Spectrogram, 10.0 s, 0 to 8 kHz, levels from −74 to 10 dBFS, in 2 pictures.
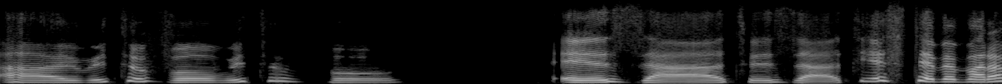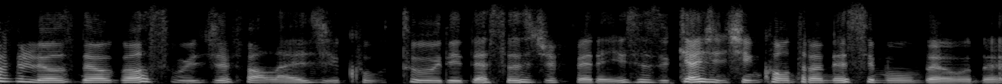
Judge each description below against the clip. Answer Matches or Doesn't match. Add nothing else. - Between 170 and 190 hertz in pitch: Matches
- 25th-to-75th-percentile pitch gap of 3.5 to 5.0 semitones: Matches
